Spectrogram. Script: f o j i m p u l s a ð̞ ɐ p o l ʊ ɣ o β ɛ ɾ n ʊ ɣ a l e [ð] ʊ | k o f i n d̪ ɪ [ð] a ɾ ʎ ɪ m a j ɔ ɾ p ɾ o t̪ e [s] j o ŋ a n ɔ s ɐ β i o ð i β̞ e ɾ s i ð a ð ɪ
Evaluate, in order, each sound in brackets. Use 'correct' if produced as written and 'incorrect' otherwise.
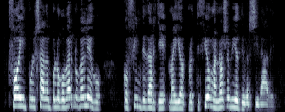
incorrect, correct, incorrect

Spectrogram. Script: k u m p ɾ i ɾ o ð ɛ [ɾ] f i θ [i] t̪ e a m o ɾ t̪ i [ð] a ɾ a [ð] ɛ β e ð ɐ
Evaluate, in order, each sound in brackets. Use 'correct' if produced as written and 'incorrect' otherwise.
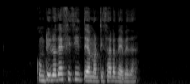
incorrect, correct, incorrect, correct

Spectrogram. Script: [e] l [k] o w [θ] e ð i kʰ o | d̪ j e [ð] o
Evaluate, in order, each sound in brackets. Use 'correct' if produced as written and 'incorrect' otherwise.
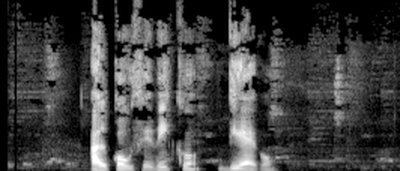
incorrect, correct, correct, incorrect

